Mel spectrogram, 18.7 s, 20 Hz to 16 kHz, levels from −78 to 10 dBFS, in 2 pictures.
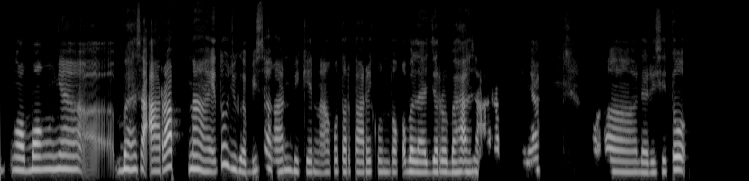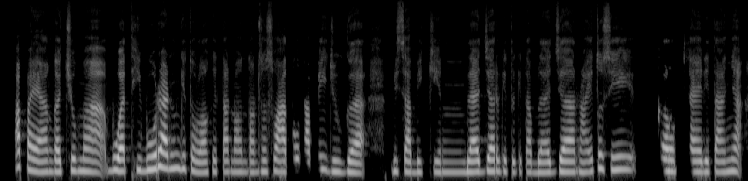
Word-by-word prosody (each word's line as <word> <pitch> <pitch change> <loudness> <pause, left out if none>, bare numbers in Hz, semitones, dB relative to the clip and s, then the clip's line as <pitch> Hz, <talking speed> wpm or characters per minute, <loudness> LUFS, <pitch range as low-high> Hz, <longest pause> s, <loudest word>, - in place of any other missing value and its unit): ngomongnya, 265 +2 +3 0.2
eee, 410 -1 -10
bahasa 270 0 +3
Arab, 255 +8 +5 0.2
nah, 245 -5 +2
itu 215 +12 -4
juga 235 -5 0
bisa, 245 +9 -7
kan, 235 +3 -2
bikin 215 -2 -5
aku 210 +2 -7
tertarik 215 -1 -4
untuk 215 -1 -5
e - - -1
belajar 215 0 +2 0.2
bahasa 215 0 0
Arab, 225 +2 -7
gitu 215 - -49
ya. 240 - -1 0.7
Heeh, 225 -1 -2 0.3
dari 205 0 -2
situ 225 +4 -2 1.1
apa, 315 -4 +1
ya, 215 -1 +4
nggak 220 0 +2
cuma 235 -1 +2 0.3
buat 235 -2 +6
hiburan, 270 +4 +6
gitu 255 -3 -1
loh, 205 - +1
kita 215 0 -4
nonton 215 -1 -4
sesuatu. 220 +1 0
Tapi 255 +5 -4
juga 215 -1 +1 0.5
bisa 225 -1 -1
bikin 210 0 -5 0.3
belajar, 215 +2 +4
gitu, 220 -2 -5
kita 210 -1 -4
belajar. 210 +1 +2
Nah, 210 -1 -3
itu 280 +5 0
sih, 255 0 +1 0.5
kalau 230 -2 +4
misalnya 215 -1 -1
ditanya, 220 +1 -1
220 Hz, 150 wpm, -23 LUFS, 215-245 Hz, 1.1 s, buat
